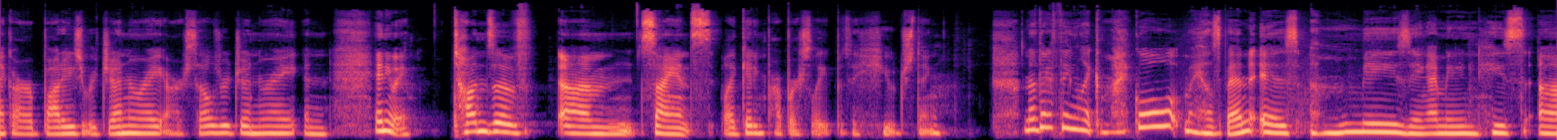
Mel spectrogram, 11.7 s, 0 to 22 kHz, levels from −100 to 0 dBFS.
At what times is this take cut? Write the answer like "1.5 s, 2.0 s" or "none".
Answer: 5.4 s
